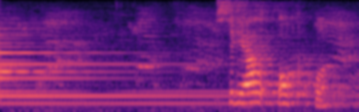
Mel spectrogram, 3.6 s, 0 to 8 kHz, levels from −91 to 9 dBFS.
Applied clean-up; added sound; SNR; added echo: none; Church bell; 6 dB; reverberation time 1.4 s.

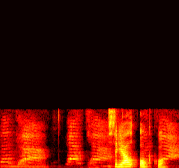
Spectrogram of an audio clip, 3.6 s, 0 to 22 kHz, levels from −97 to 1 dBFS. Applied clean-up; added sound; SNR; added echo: none; none; none; none.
